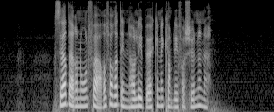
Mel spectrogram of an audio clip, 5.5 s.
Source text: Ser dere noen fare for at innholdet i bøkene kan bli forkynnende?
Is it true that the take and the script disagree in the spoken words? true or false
false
